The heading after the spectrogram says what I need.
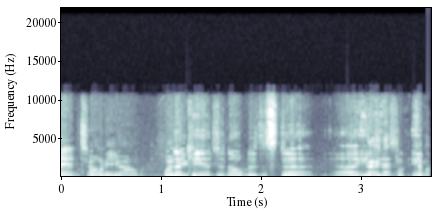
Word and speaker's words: Ginobili: kid Ginobili's a stud. Hey, that's- come on. He plays with reckless I thought when he was having a good game, you'd pronounce his name a different way.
